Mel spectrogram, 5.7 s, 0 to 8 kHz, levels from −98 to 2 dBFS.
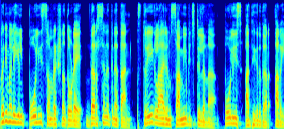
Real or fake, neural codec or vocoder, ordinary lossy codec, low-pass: real; none; none; 7.2 kHz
